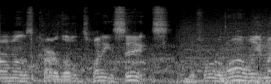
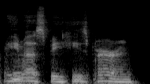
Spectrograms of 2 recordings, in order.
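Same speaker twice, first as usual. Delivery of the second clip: normal talking voice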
